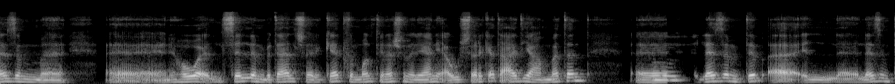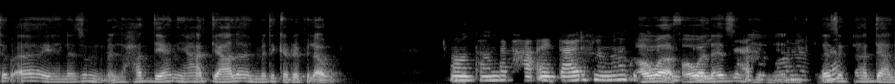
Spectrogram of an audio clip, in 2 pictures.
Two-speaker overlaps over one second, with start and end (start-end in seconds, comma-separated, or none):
15.3-17.4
